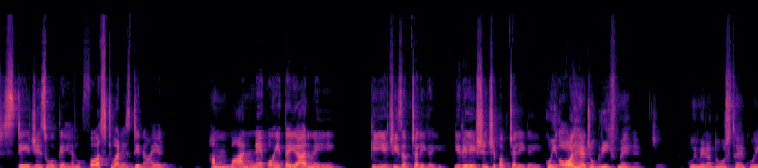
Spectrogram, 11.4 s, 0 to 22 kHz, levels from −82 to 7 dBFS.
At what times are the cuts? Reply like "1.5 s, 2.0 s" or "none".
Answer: 1.1 s, 8.0 s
